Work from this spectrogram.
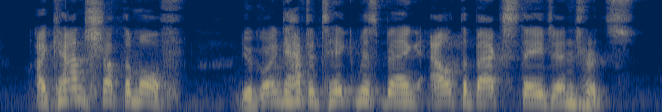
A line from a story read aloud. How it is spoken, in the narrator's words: I could barely hear him as he yelled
